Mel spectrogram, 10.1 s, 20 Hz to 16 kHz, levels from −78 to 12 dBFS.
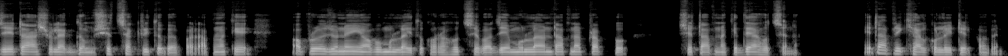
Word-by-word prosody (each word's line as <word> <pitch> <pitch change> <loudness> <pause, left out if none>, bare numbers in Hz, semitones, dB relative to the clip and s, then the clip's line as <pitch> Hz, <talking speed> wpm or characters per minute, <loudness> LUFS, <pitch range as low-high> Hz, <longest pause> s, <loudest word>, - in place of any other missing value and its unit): যে, 120 - +3
এটা 125 - +2
আসলে 120 0 +3
একদম 110 -1 -2
স্বেচ্ছাকৃত 125 -2 0
ব্যাপার। 100 - -2
আপনাকে 115 +2 -1 0.6
অপ্রয়োজনেই 130 -1 +2
অবমূল্যায়িত 115 -2 +1
করা 110 -1 -1
হচ্ছে 120 0 0
বা 105 - +3
যে 110 - +4
মূল্যায়নটা 120 +1 +2
আপনার 120 0 -1
প্রাপ্য, 130 0 -2 0.7
সেটা - - 0
আপনাকে 110 0 -3
দেয়া 115 -2 +4
হচ্ছে 100 - 0
না। - - -12 0.7
এটা 200 -5 +1
আপনি 145 -3 0
খেয়াল 115 -2 +2
করলেই 110 -1 +2
টের 105 - 0
পাবেন। - - -4
120 Hz, 160 wpm, -23 LUFS, 110-125 Hz, 0.7 s, যে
